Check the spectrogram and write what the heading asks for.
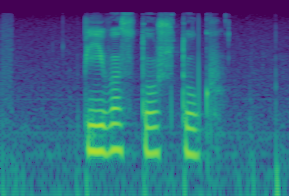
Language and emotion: Russian, neutral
